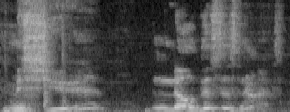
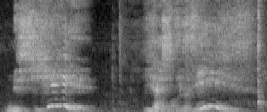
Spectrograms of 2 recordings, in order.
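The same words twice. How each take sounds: First: Slow, measured objection; firm contradiction. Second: High, slow French waiter insistence; pompous French accent. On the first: Diner disputing the dessert with waiter, firm. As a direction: correct the waiter, firmly and slowly. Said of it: "And I said". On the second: French waiter contradicting a diner, pompous accent. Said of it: "in his pompous accent". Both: Retold or imitated.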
